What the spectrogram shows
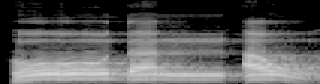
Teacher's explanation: ada fathatain bertemu dengan hamzah. Hukum bacaan idhar, dibaca dengan jelas, tidak boleh dipantulkan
